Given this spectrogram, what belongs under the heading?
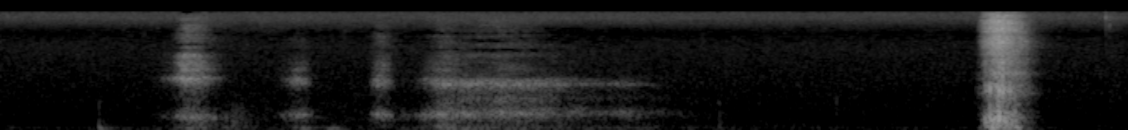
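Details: Person exhausted with a cold caught during allergy season, runny nose: several sniffs and a wet breath, then one sharp sneeze burst.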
